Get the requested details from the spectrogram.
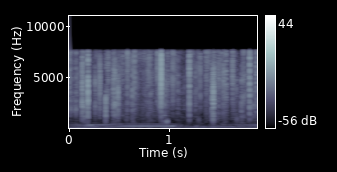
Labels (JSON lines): {"label": "biophony", "recorder": "SoundTrap 300"}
